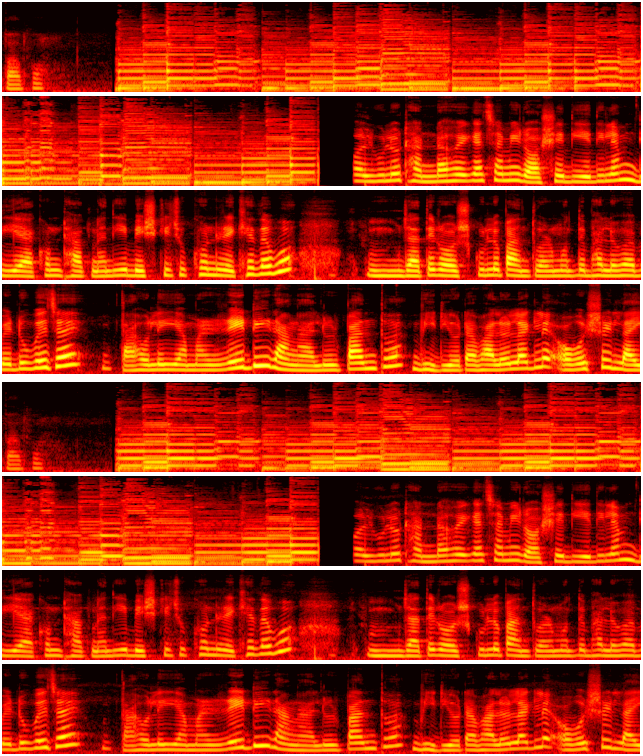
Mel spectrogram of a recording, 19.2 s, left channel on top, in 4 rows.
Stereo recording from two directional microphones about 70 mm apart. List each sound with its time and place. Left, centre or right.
0.9 s music: centre
7.4 s a sound: left
8.0 s a woman's voice: left
12.5 s speech: left
13.8 s a woman's voice: left
17.6 s a woman's voice: left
